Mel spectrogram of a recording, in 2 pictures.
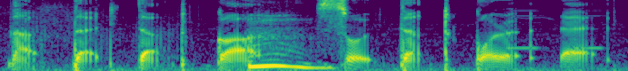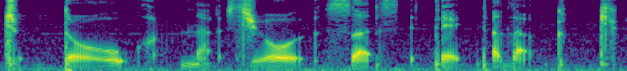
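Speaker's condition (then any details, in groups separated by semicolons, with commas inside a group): Myasthenia gravis; ventilator since age 26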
